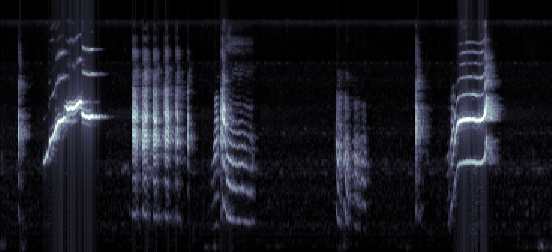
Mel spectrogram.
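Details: Talking parrot giving loud harmonic calls that sweep upward then level off, mixed with bursts of rapid buzzy chatter and short clicks, separated by brief silences.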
